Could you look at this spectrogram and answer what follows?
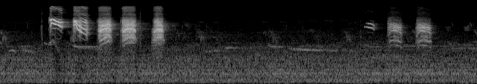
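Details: Cheekiest tit of a gang calling for mosquitoes: a run of five loud, scratchy high chirps, a pause, then three fainter ones.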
